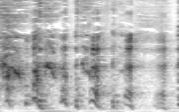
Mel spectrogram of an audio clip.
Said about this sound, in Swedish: Nu börjar jag hosta.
